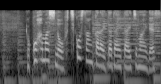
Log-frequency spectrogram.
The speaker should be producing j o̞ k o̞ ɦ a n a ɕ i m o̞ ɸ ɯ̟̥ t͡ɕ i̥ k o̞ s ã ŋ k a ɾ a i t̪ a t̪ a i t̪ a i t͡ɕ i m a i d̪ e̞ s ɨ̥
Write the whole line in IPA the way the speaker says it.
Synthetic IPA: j o̞ k o̞ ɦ a m a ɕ i n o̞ ɸ ɯ̟̥ t͡ɕ i̥ k o̞ s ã ŋ k a ɾ a i t̪ a d̪ a i t̪ a i t͡ɕ i m a i d̪ e̞ s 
